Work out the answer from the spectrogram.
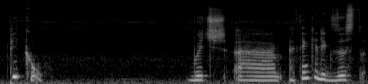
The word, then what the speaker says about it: Pekoe: P I see ot if you say that one like picot that's exactly the French pronunciation of it picot and the T well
